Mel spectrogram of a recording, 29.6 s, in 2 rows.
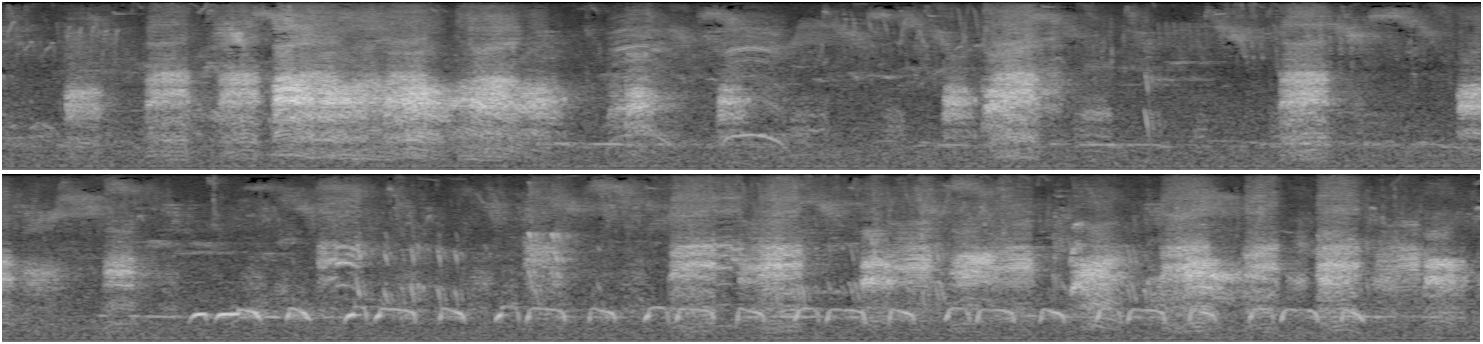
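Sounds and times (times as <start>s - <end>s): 
crows cawing: 0.6s - 7.8s, 9.4s - 11.2s, 12.8s - 13.4s, 14.6s - 29.5s.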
